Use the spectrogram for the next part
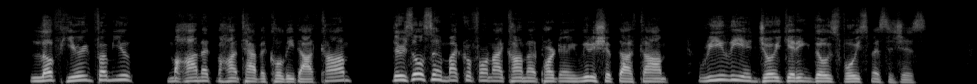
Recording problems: none

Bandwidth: 15 kHz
